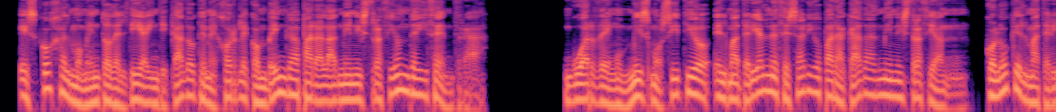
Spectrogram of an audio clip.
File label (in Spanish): narración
